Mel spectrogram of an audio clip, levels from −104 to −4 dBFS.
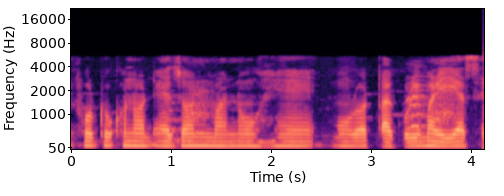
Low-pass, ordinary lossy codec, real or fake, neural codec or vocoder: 5.4 kHz; none; real; none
